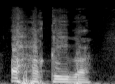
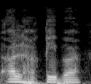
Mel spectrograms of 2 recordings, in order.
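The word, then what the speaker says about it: الحقيبة: So ha is the moon letter, so that's why we are not pronouncing a-haqiba, we are saying al-haqiba.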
